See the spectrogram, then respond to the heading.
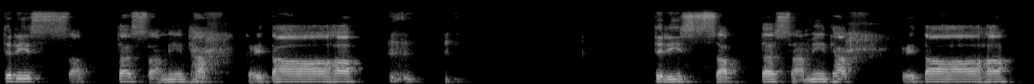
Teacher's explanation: It's ka. It's like something is stuck in my throat, and if I want to throw it out, how the sound comes, that is the sound of the visarga if it follows ka. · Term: Jihva Mulya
